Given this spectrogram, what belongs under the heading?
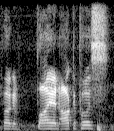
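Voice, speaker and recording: High voiced guy, slow laid back joking chat, swears a bit, faint noise behind. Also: fairly even intonation, bright, forceful tone. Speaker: co-host commenting.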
